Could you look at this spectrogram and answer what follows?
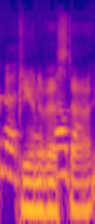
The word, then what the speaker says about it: Buena Vista: I have to make sure I pronounce that correctly, otherwise people Buena Vista. – Yeah, people get mad at me.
